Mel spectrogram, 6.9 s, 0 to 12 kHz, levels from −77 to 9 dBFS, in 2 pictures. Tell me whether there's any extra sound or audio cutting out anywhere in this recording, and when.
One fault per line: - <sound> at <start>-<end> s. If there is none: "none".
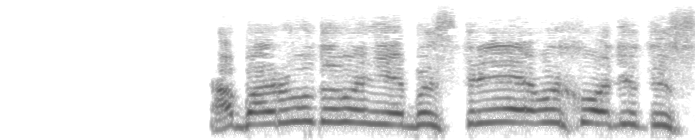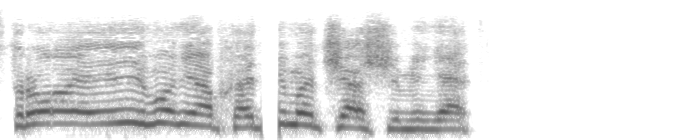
- dropout at 4.8-4.9 s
